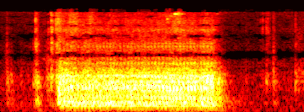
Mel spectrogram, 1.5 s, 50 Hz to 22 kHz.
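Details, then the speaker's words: 2000 Hummer H1: short, harsh grinding burst under a second right after the ignition key is turned off, even without starting; the fuel pump and clock ticking are normal; cause unknown. "and then when I turn it off even without starting the truck it'll make a grinding noise"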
